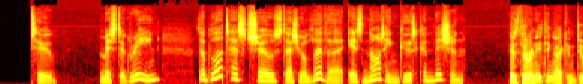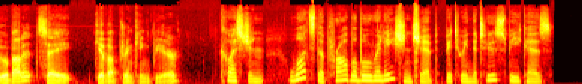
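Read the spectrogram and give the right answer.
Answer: Doctor and patient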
